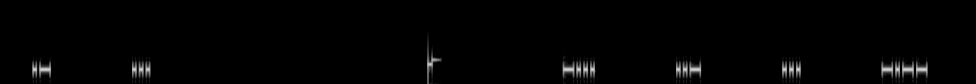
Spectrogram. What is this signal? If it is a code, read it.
Morse code, heard as a keyed tone, about 36 wpm, spaced as for 10 wpm, 700 Hz. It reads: AS BUSY
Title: 8x Character Spacing - Top 500 Words - 35wpm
